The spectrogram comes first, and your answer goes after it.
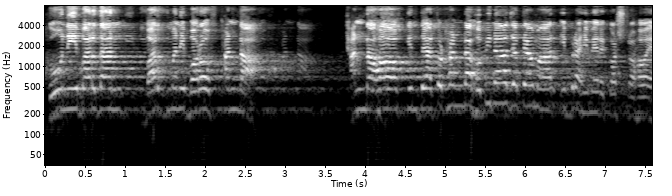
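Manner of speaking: loud, high-pitched sermon delivery; full-force preaching. Real, not acted. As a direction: proclaim it to the whole crowd.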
